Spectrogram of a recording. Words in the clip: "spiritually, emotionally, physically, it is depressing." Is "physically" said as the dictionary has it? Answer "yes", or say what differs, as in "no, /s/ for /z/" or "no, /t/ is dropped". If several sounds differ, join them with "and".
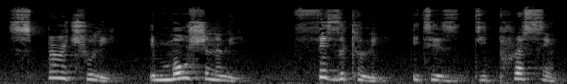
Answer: yes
